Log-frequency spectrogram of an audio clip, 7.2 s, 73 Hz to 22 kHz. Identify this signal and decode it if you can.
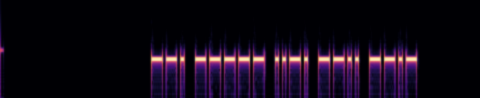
Morse code, heard as a keyed tone, about 21 wpm, 700 Hz. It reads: G0FZQ
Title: DXCC-100 Call Signs - 5 Characters - 22wpm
